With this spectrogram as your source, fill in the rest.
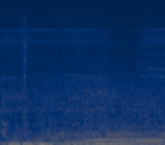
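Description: Toyota Brevis engine turning over and settling into a steady low idle hum, close and moderately loud, no talking.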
